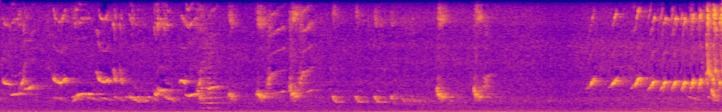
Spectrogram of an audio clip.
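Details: Song of an Aceh white-rumped shama: rapid series of clipped whistled notes and chattering trills in varied bursts, ending in a rising run of high notes, with a persistent low hum beneath.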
